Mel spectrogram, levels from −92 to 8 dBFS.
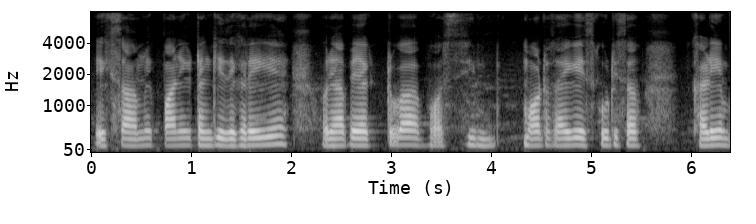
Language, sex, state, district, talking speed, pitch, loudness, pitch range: Hindi, male, Uttar Pradesh, Jalaun, 180 wpm, 150 Hz, -18 LUFS, 145-155 Hz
